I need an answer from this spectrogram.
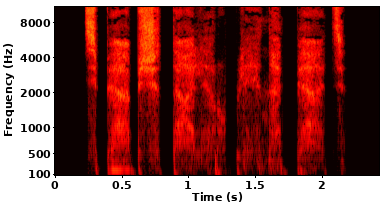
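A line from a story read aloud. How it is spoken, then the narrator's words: Whisper. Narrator (Russian): Катерина шепотом сказала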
